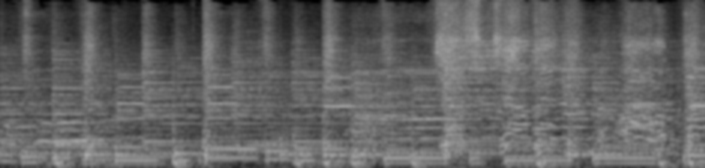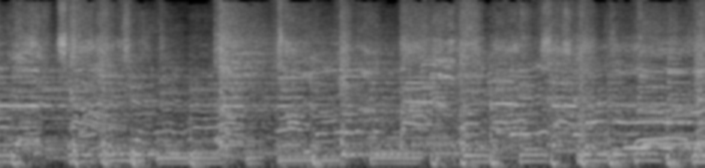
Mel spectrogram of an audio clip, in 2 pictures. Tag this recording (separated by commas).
Ska, Music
